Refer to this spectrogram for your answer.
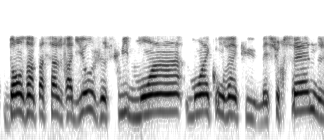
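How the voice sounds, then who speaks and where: A man speaks at a very slow pace. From Belgium. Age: 50s. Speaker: longtime fan. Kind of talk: casual chat.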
